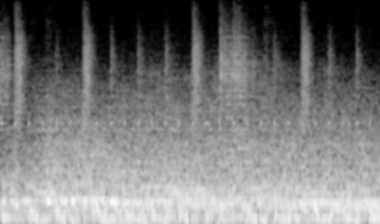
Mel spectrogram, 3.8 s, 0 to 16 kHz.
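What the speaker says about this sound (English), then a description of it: "Steve Smith not far behind there in the Canal Racing BMW" GT3 race cars, including a BMW, lap Eastern Creek in the Assetto Corsa racing game. Several engines drone steadily with short bursts of tire noise, and no one speaks.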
